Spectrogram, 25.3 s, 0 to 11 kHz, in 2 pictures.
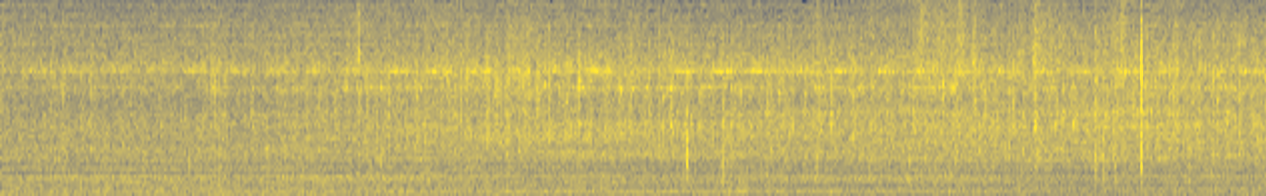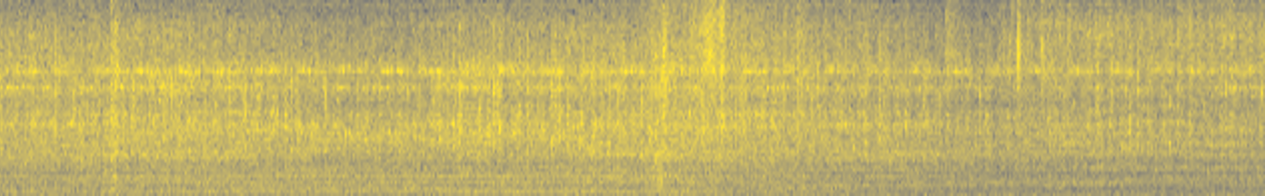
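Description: A 1977 Oldsmobile Cutlass's engine idling with a steady rumble, easing a little near the end.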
